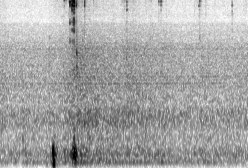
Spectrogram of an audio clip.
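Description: Faint clicks and light rustling from a ribbon of jumper wires being handled, their plastic connector ends tapping together, with a short cluster of clicks just after half a second in.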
